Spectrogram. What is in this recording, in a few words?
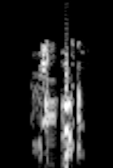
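Raleigh Police North District Tactical, p25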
